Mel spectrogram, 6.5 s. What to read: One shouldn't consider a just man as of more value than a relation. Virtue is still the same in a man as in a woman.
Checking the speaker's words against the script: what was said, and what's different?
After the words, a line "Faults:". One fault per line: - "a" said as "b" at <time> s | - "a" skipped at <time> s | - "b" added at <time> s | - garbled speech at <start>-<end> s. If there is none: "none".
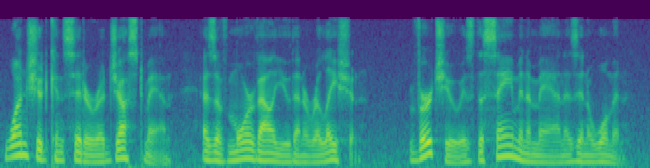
One should consider a just man as of more value than a relation. Virtue is the same in a man as in a woman.
Faults:
- "shouldn't" said as "should" at 0.3 s
- "still" skipped at 4.7 s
